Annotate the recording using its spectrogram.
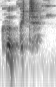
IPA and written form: kʊkt (cooked)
